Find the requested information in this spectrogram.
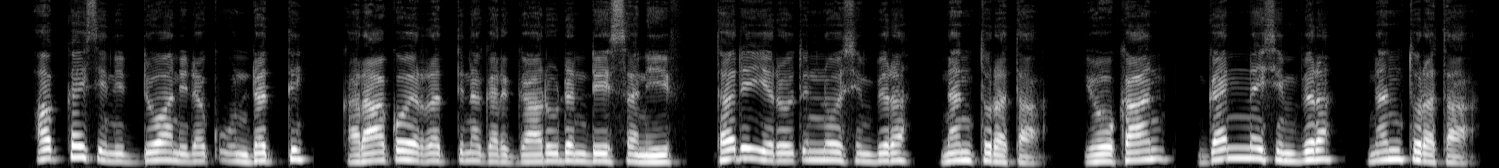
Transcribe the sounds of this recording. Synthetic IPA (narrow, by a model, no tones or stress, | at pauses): ʔɐkːɐɪsɪnɪd̪ːoaːnɪᶑɐkʼuːnd̪ɐt̪ːɪ | kɐɾaːkoːɪrːɐt̪ːɪnɐɡɐɾɡaːɾuːd̪ɐnd̪e̞ːsːɐniːf | t̪ɐd̪eːjɛɾo̞ːt̪ʼɪnːo̞ːɪsɪmbɪɾɐ | nɐnt̪ʊɾɐt̪ɐ | jo̞ːkaːŋ | ɡɐnːɐɪsɪmbɪɾɐ | nɐnt̪ʊɾɐt̪ɐː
